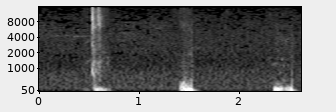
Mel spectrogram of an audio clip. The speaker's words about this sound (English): Yeah, type out the number.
